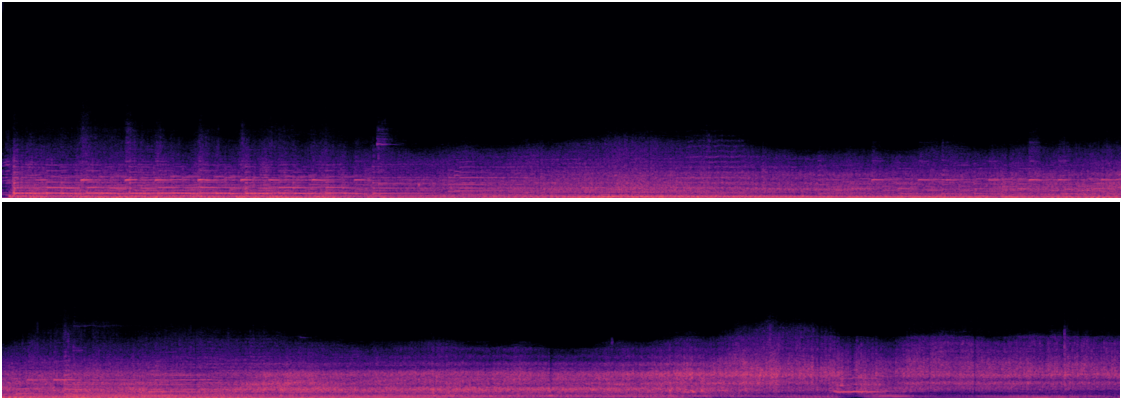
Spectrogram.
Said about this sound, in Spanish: El lujoso auto deportivo de Gabriel Cartaya se detiene ante la misma puerta de entrada de la rica vivienda de don Marcos Figueroa.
